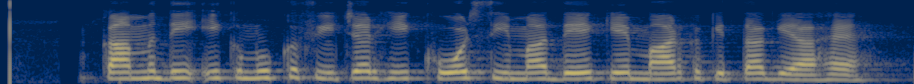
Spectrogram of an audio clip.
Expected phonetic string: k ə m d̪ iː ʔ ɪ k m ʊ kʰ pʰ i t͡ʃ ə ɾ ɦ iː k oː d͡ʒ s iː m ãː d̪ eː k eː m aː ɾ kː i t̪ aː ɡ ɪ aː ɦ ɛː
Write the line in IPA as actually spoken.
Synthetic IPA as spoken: k ə m d̪ iː ʔ ɪ k m ʊ kʰ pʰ iː t͡ʃ ə ɾ ɦ iː kʰ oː d͡ʒ s iː m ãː d̪ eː k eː m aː ɾ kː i t̪ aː ɡ ɪ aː ɦ ɛː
